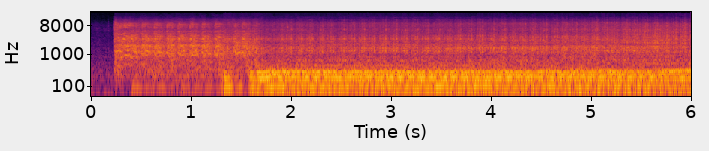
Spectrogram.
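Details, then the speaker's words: Kawasaki ZX6R motorcycle started in neutral: engine catches and settles into an uneven idle with light top-end chatter; owner suspects the timing chain tensioner needs readjusting. "as a little bit of a top end noise it sounds like to me it sounds like the timing chain tensioner needs to be re readjusted"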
